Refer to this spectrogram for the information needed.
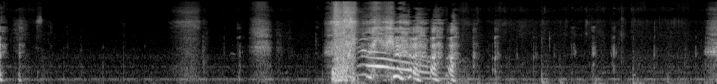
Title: Rude awakening by way of sneezing pit bull dog!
